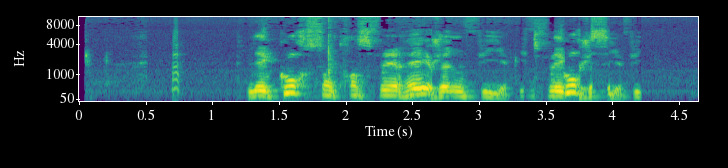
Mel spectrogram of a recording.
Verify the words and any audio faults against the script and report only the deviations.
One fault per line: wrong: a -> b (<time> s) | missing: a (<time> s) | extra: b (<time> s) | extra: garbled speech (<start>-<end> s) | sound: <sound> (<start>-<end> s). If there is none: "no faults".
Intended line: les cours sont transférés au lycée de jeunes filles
sound: laugh (0.7-0.8 s)
missing: au lycée de (2.6 s)
extra: garbled speech (3.3-4.2 s)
